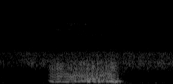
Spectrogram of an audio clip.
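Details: Pug with a flat, squishy face snoring: a single rough, snorting snore on the in-breath, typical of its short muzzle.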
